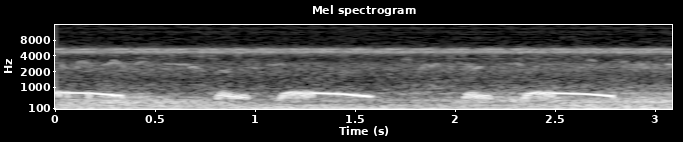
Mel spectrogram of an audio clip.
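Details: Spotted dove said to coo for two hours, suitable as a decoy: quieter rounds of a short coo followed by a long, thin falling note, three phrases over a noisy humming background.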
